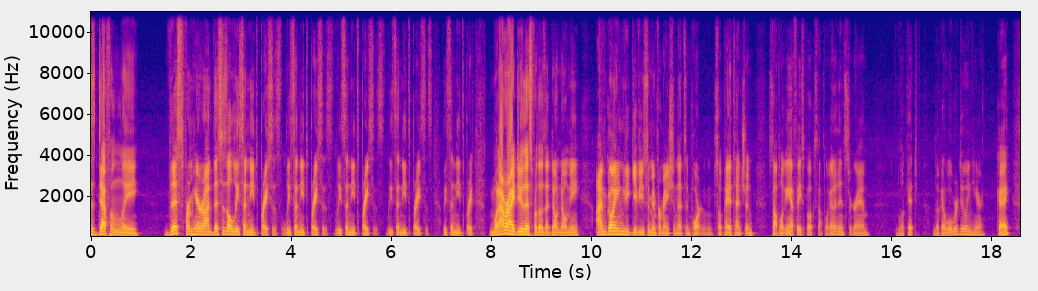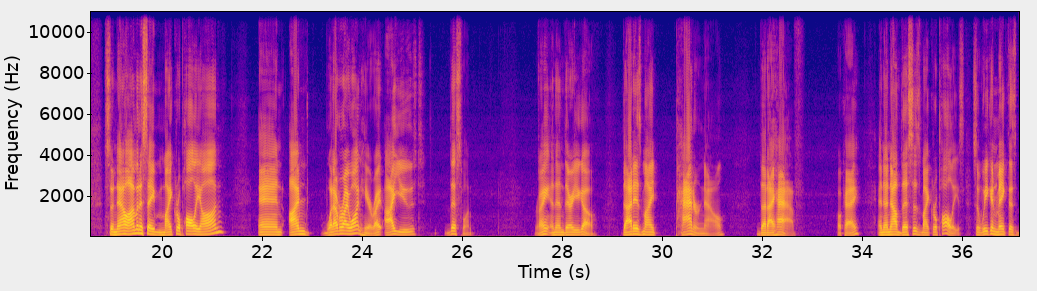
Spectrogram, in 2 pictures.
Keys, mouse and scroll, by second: 20.4 click, 25.3 click, 26.2 right click, 26.7 ctrl+right click, 36.5 click.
